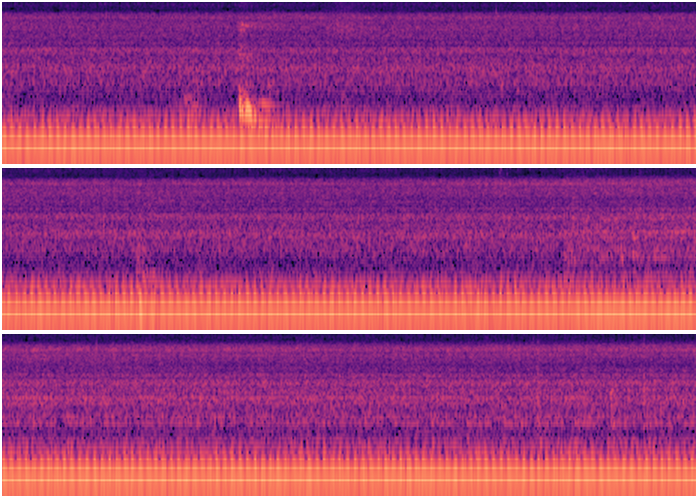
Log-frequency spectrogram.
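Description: Rollback tow truck's engine idling steadily, a constant low hum that does not change.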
